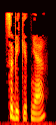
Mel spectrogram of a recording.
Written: sedikitnya

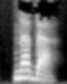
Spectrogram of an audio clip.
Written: nada

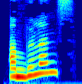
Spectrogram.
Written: ambulans

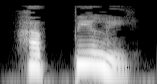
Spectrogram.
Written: hak pilih

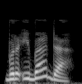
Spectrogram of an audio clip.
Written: beribadah

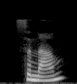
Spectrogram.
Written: senam

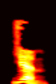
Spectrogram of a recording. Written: yen

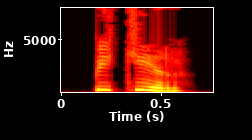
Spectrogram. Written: pikir

